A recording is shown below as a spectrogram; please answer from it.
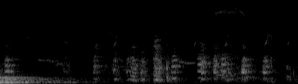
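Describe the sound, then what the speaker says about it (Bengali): Backyard chickens being fed rice grains by children, giving soft, close clucks in a quick irregular series, fairly faint, with no talk over them. "অন্য অন্য মুরগি খাইতে আসতেছে"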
